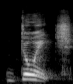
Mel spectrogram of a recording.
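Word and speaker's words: Deutch: so insta Wiki says Deutsch is how it's pronounced d-o-y-t-c-h all right so Zoe Deutsch she's a great actress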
